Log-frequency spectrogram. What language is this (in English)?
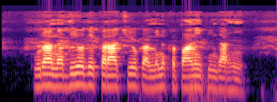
Gurgula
